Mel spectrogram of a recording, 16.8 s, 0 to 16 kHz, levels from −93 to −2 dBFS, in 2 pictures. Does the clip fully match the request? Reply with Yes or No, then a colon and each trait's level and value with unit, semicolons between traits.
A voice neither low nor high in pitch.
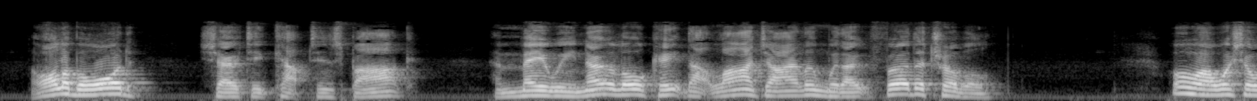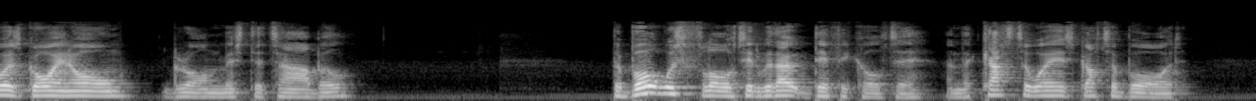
No: low, 130 Hz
